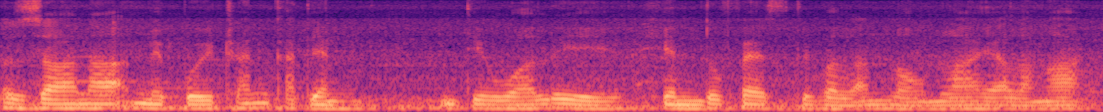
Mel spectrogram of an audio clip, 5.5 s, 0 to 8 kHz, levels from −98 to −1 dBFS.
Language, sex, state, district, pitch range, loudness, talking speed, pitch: Mizo, male, Mizoram, Aizawl, 100-115 Hz, -19 LUFS, 130 wpm, 105 Hz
